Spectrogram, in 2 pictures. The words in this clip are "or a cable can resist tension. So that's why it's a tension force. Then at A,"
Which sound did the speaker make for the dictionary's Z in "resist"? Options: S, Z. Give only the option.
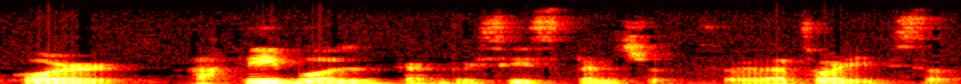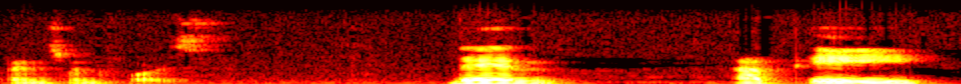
S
